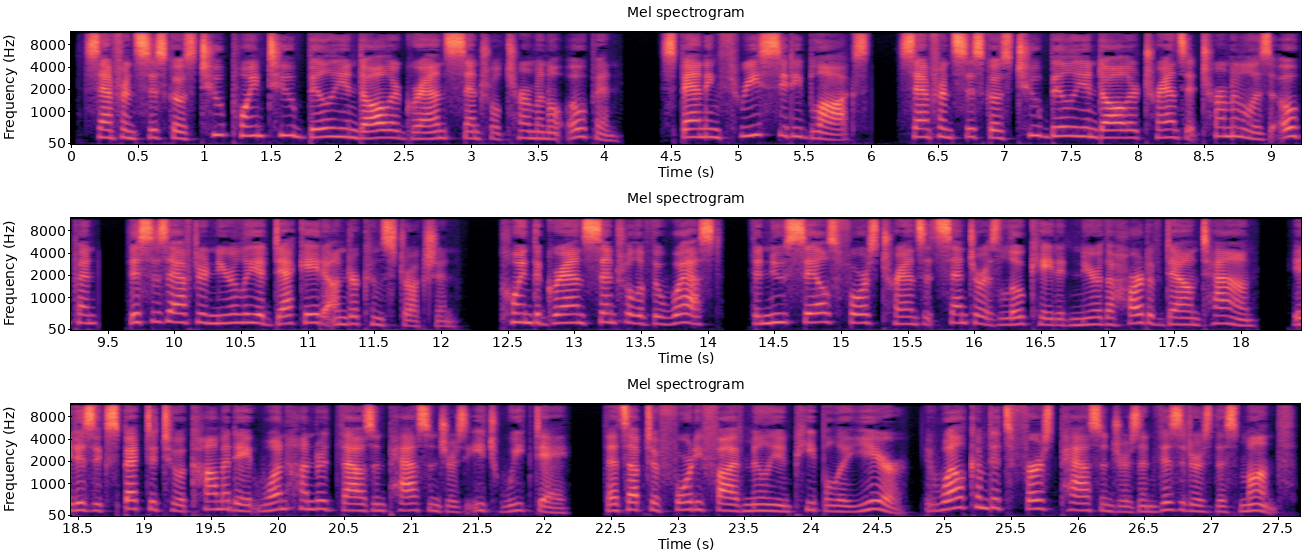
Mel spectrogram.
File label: Female Newsreader Example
